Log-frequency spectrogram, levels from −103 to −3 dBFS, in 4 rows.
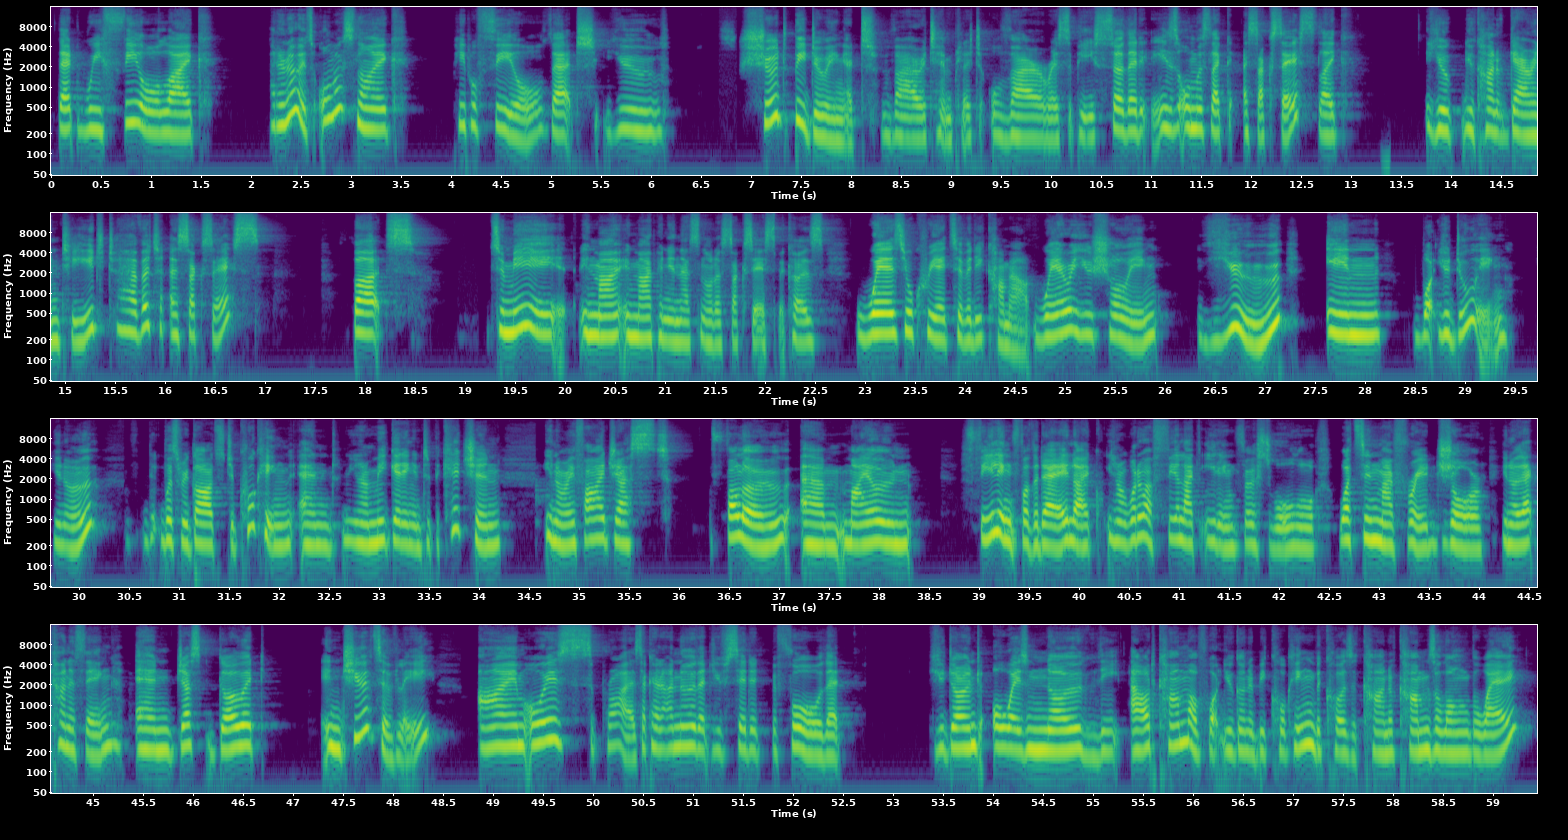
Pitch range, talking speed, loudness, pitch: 200-245 Hz, 165 wpm, -22 LUFS, 220 Hz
